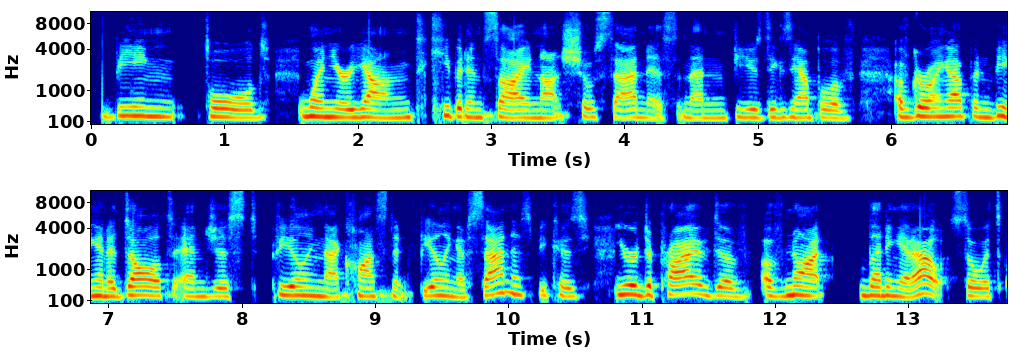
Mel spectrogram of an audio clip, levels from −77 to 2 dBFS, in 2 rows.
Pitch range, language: 195-225 Hz, English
